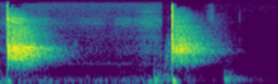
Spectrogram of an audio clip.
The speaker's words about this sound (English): Do me a favor and don't sync clap midway through the thing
